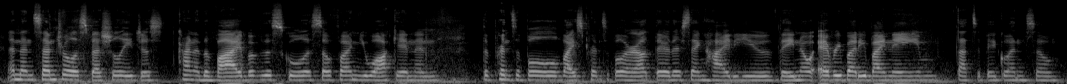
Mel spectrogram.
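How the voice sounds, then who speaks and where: A teenage girl from Canada answering interview questions briefly and plainly. Her intonation stays very flat, and there is faint ambience behind her. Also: medium pitch, slight background noise. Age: late teens. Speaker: graduating student guest.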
